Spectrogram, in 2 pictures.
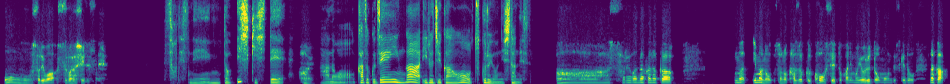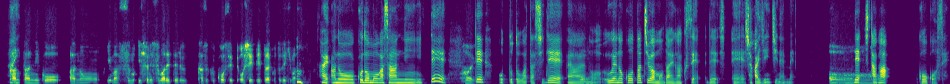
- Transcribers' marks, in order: drawn out: "ああ"; distorted speech
- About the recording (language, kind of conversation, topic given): Japanese, podcast, 家族との会話を増やすために、普段どんな工夫をしていますか？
